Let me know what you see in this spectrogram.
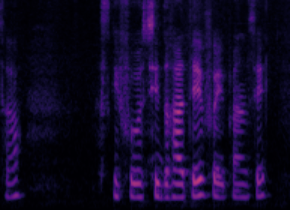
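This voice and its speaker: This is a woman talking. She delivers her words with monotone, flat intonation. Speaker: beauty vlogger. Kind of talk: product review vlog.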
